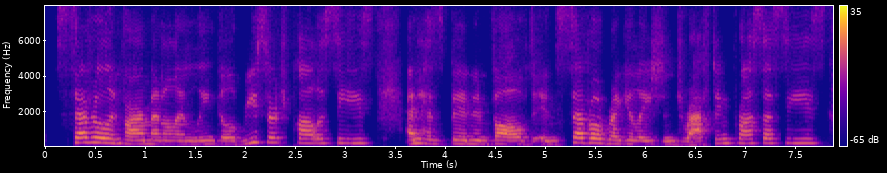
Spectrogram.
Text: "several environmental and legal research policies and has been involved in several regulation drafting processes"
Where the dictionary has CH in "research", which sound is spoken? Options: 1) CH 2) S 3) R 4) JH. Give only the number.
1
